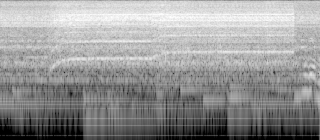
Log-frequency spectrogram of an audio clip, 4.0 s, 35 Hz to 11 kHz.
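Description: KitchenAid Professional 600 stand mixer motor beating cream cheese cheesecake batter. Its whine rises as the speed is turned up about half a second in, steps higher again around two seconds, then cuts off just before the end.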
